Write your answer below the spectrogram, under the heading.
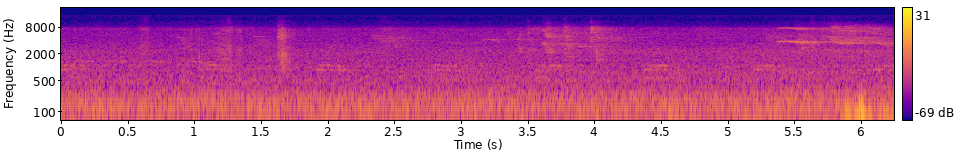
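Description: Faint chirping of small birds over a low outdoor background hum, with a short run of brighter high chirps near the end. A few low thumps come in the last half second.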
